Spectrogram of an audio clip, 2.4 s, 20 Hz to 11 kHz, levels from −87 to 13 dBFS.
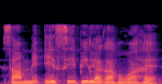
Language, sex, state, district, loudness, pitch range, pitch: Hindi, female, Jharkhand, Ranchi, -13 LUFS, 205-225 Hz, 210 Hz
